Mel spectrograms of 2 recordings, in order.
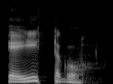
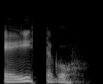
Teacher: you just hear that little puff of air at the end.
